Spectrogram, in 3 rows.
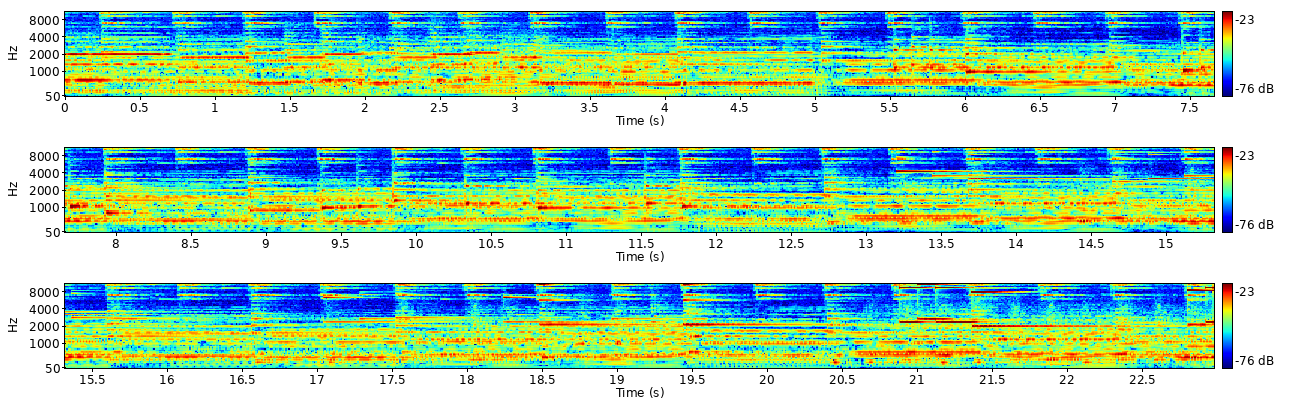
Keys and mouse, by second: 0.0 o, 0.3 click, 1.8 s, 3.9 click, 4.3 g, 5.3 click, 5.7 Tab, 6.6 g, 8.3 click, 8.5 r, 9.1 click, 9.4 g, 10.8 click, 12.0 right click, 12.6 click, 13.8 middle click, 16.2 KP_1, 17.7 shift+middle click, 19.4 F6, 20.9 click.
